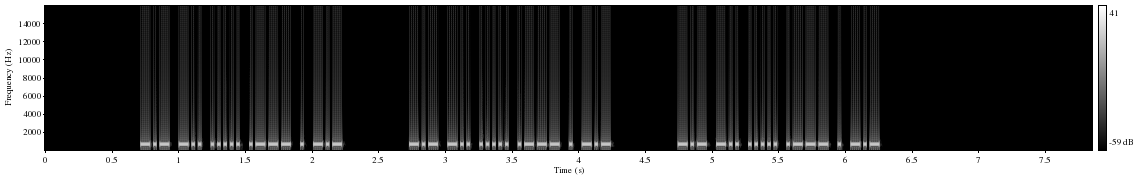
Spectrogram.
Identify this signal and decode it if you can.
Morse code, heard as a keyed tone, about 52 wpm, 700 Hz. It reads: KD5JEK KD5JEK KD5JEK
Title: USA Call Signs - 6 Characters - Repeated 3x - 50wpm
